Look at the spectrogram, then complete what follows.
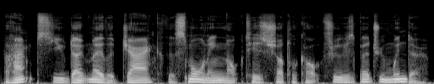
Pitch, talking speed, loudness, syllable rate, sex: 95 Hz, 205 wpm, -18 LUFS, 5.3 syllables/s, male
